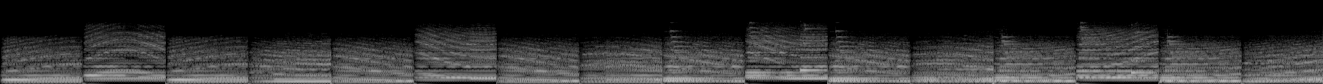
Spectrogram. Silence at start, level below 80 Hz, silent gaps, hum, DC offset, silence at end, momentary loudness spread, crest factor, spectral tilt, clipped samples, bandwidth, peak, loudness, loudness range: 0 s; -58 dBFS; none; none; under 0.1%; 0 s; 6 LU; 14 dB; -8 dB/octave; under 0.1%; 7.6 kHz; -12 dBFS; -27 LUFS; 3 LU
